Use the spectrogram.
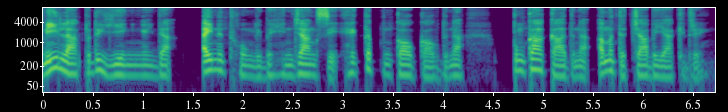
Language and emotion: Manipuri, neutral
